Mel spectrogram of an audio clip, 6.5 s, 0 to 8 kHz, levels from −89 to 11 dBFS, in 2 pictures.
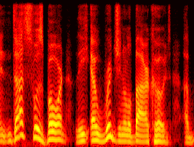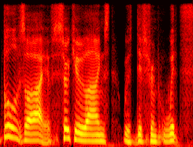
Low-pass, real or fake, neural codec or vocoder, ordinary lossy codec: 7.2 kHz; fake; codec, 16 kHz in and 24 kHz out, 0.4 kbps, LongCat-Audio-Codec, four codebook decoder; Opus, 64 kbps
